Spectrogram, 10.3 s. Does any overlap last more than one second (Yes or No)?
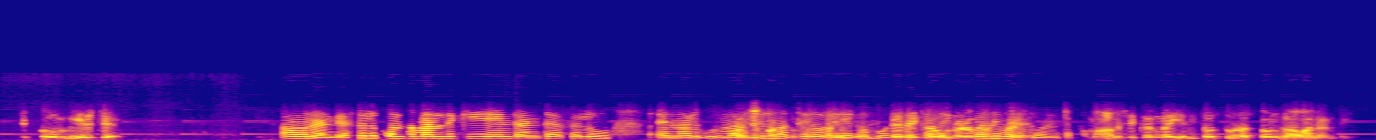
Yes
